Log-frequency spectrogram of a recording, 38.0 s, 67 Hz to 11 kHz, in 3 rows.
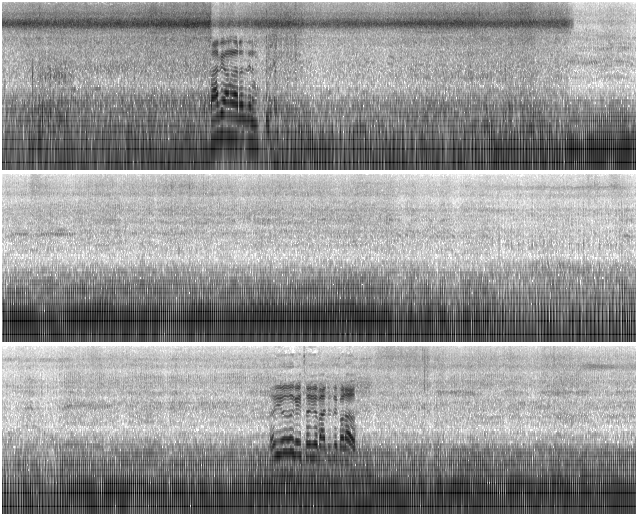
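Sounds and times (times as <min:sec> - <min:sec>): high hiss: 0:00.0 - 0:11.5
small motorbike engine running: 0:00.0 - 0:38.0.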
